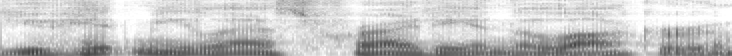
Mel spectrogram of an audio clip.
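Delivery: plain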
